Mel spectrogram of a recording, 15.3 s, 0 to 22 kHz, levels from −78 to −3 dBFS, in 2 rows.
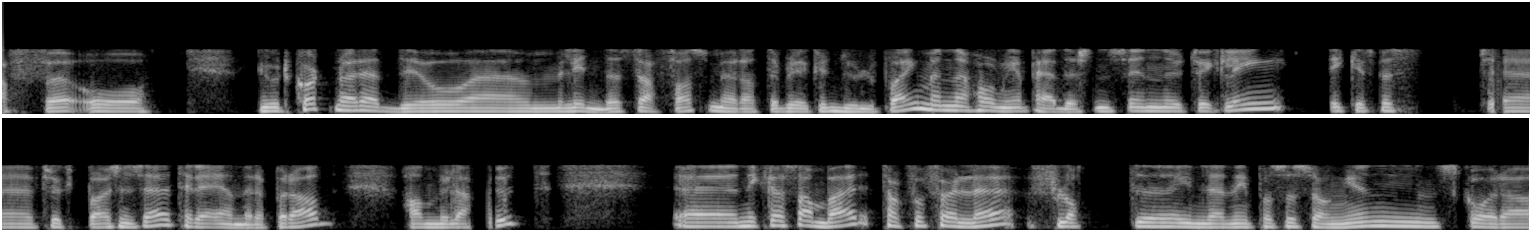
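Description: From 6.97 to 7.28 s the speech is hit by VoIP packet loss concealed by the speech codec. About 280 ms of data is missing, which fits roughly fourteen 20 ms frames. The decoder fills the gap by repeating its last pitch and filter at falling gain, so the sound smears into a buzzy, fading tone rather than stopping. Because each rebuilt frame feeds the next, the recovery is soft and gradual instead of abrupt.

An intermittent contact follows at 7.42 to 7.54 s, with the line open for about 54 ms, and again at 9.88 to 10.16 s, open for about 137 ms. Here a loose connection briefly breaks, so the sound drops out at once, with crackle at both edges and faint hiss during the gap. That hard cut and its clicks set it apart from the concealment's fading buzz. The Speex coding at 18.2 kbps adds little or no audible damage of its own around these events.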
